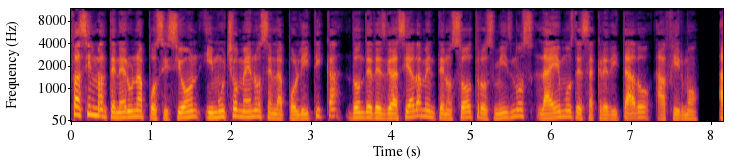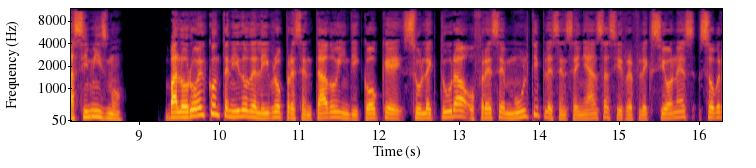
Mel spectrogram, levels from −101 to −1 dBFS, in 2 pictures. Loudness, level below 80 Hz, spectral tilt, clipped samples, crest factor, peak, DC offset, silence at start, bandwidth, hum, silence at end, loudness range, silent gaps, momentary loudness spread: -22 LUFS; -60 dBFS; -4.5 dB/octave; under 0.1%; 20 dB; -2 dBFS; under 0.1%; 0 s; 11.5 kHz; none; 0 s; 5 LU; 7.86-8.09 s, 8.84-9.23 s; 8 LU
